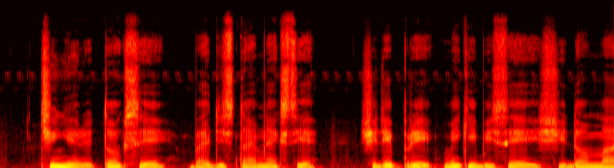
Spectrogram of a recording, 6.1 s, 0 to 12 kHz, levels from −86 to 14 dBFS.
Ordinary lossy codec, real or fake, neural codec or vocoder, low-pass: none; real; none; 10.8 kHz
